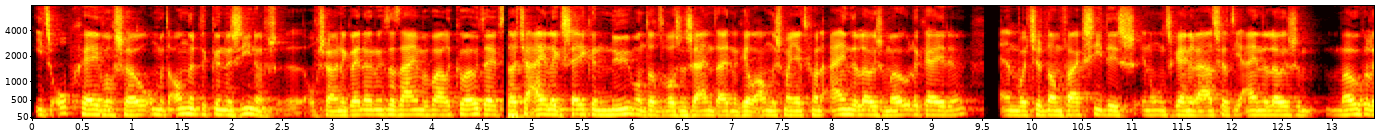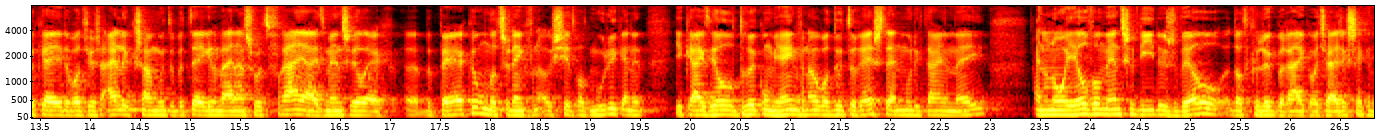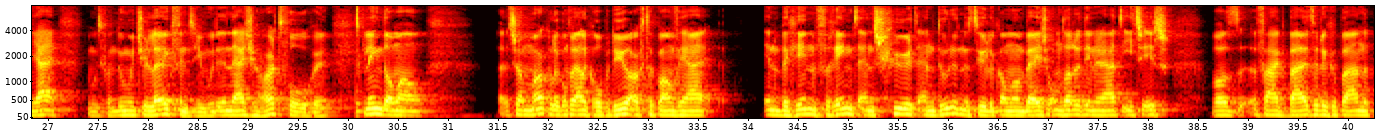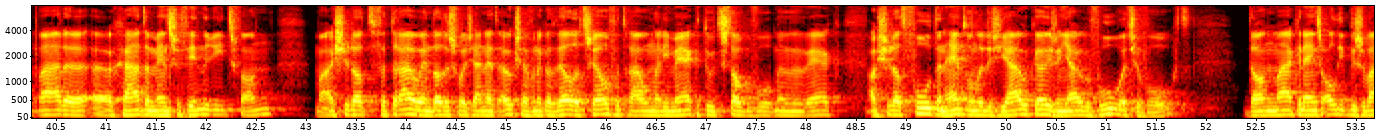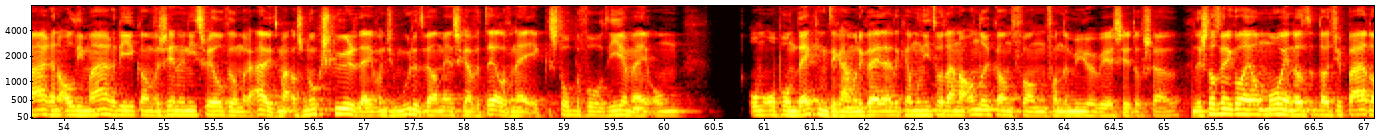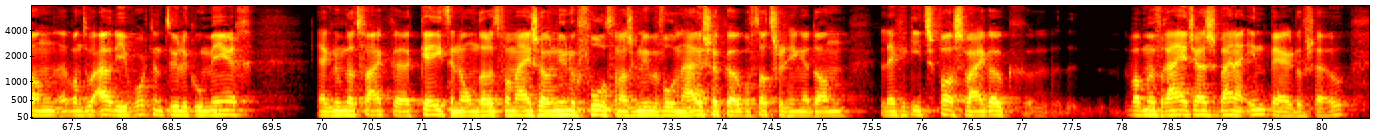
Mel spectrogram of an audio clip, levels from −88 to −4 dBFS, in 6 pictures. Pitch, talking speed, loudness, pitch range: 115 Hz, 270 wpm, -19 LUFS, 110-120 Hz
